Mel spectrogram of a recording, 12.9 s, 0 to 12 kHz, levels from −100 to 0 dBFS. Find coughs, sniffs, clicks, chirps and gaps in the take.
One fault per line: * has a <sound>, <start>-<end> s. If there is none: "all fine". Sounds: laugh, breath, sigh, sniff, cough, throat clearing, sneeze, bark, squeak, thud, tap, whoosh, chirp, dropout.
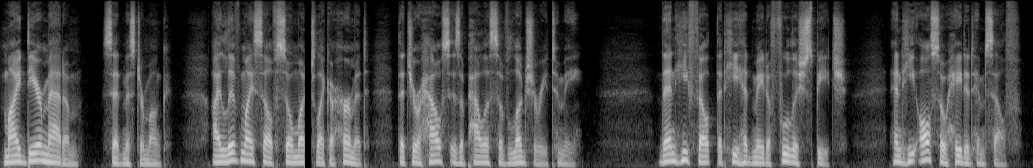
* has a dropout, 3.8-3.9 s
